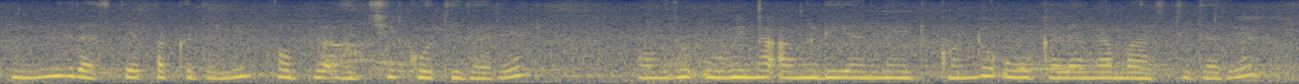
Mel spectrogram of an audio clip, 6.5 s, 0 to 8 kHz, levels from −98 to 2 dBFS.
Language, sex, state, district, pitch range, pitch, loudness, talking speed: Kannada, female, Karnataka, Dharwad, 225-250 Hz, 235 Hz, -15 LUFS, 85 wpm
